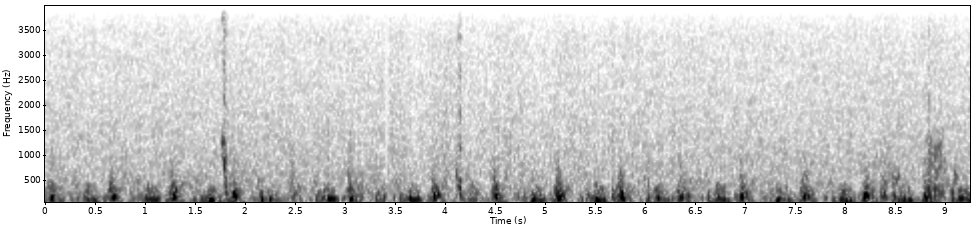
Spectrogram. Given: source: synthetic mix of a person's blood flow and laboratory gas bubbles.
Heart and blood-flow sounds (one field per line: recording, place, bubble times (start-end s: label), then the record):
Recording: Doppler ultrasound of blood flow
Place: precordium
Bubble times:
1.75-1.88 s: bubbles
4.09-4.24 s: bubbles
5.65-5.71 s: bubbles
8.32-8.55 s: bubbles
8.78-9.02 s: bubbles
9.07-9.13 s: bubbles
From the record:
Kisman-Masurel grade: 123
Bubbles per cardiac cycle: 1 to 2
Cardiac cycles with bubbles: 10 to 50%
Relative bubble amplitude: loud (0.450 to 0.775)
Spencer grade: 2 (many but less than half of the cardiac periods contain bubble signals, singularly or in groups)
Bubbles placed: anywhere in the cardiac cycle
